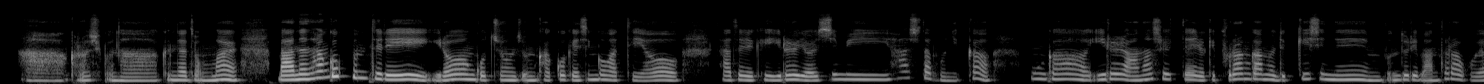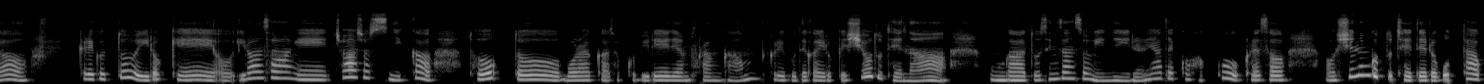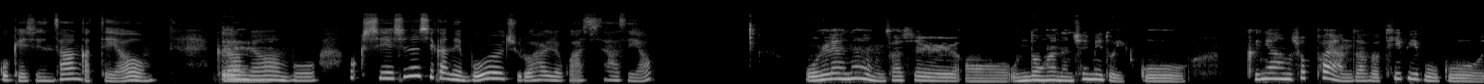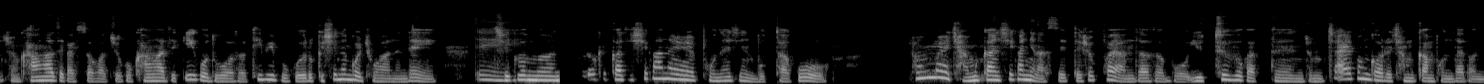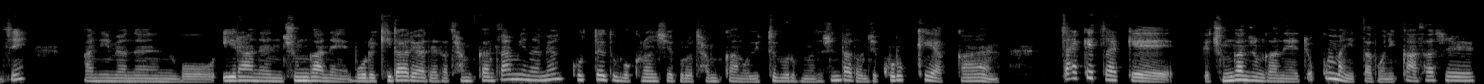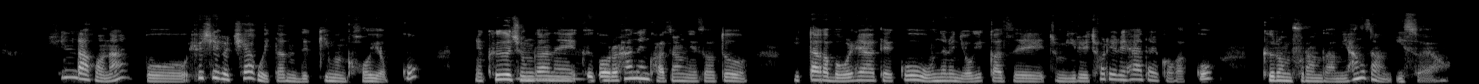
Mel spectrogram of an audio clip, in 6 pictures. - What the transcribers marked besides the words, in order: tapping
- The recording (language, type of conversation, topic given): Korean, advice, 집에서 쉬는 동안 불안하고 산만해서 영화·음악·책을 즐기기 어려울 때 어떻게 하면 좋을까요?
